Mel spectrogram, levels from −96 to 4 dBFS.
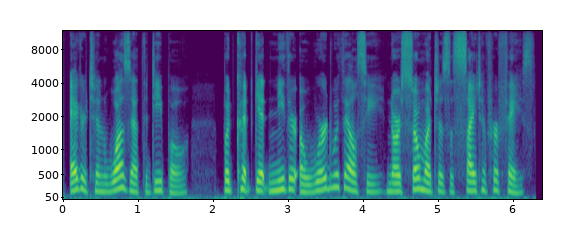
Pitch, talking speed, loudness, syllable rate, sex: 175 Hz, 205 wpm, -20 LUFS, 4.8 syllables/s, female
